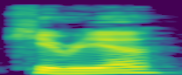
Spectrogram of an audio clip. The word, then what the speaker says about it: Kiriya: the last name was Kiriya, kind of close to like Korea, but like K-I-R-I-Y-A.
